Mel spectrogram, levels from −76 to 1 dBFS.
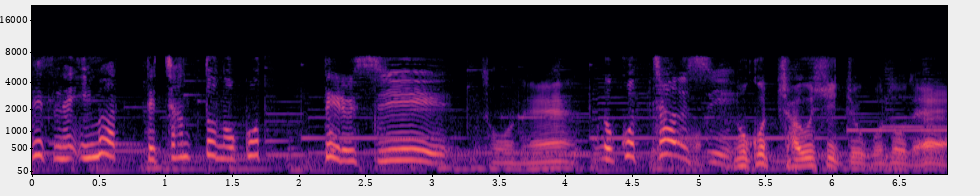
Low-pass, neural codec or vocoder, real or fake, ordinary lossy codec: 7.2 kHz; none; real; none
